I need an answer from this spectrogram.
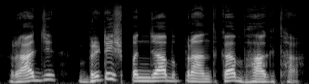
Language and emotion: Hindi, neutral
